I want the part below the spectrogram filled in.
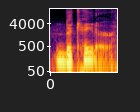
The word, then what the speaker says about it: Decatur: Stephen Decatur.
